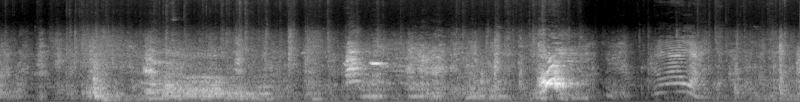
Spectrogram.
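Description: Several excited dogs giving short barks and yelps, with a series of high, rising-and-falling whimpering whines about seven seconds in.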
